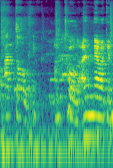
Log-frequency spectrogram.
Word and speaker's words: atole: This is called Atole. Atole. I never can pronounce it.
